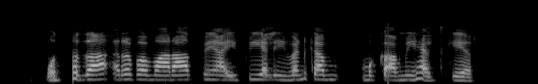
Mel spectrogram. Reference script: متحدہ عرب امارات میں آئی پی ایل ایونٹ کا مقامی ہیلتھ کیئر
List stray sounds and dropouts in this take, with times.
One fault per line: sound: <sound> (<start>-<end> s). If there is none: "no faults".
sound: dropout (0.6-0.7 s)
